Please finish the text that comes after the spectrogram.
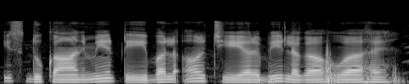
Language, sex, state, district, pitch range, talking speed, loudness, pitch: Hindi, male, Jharkhand, Ranchi, 110-130 Hz, 160 wpm, -16 LUFS, 115 Hz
